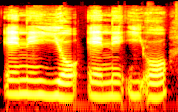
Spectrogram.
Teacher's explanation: cuando lo pronuncias muy rápido y cuando lo pronuncias con flojera tiene la sensación de la eñe O cuando lo pronuncias con más fuerza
